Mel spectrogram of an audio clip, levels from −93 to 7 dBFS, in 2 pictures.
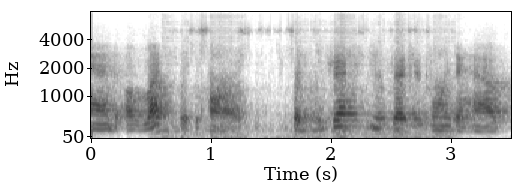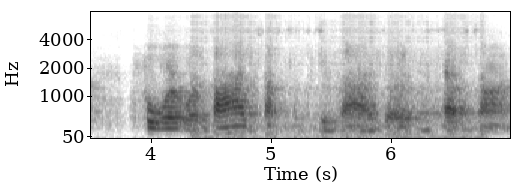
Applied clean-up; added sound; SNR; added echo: neural separator model SepFormer DNS4.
